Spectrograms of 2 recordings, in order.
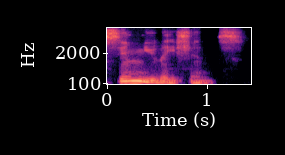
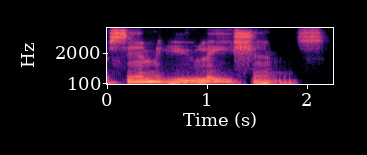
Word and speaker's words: simulations: simulations now this is simulations and it comes from the root simulate and the unusual thing about this word is you actually say you when you pronounce that you send you late that's also a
